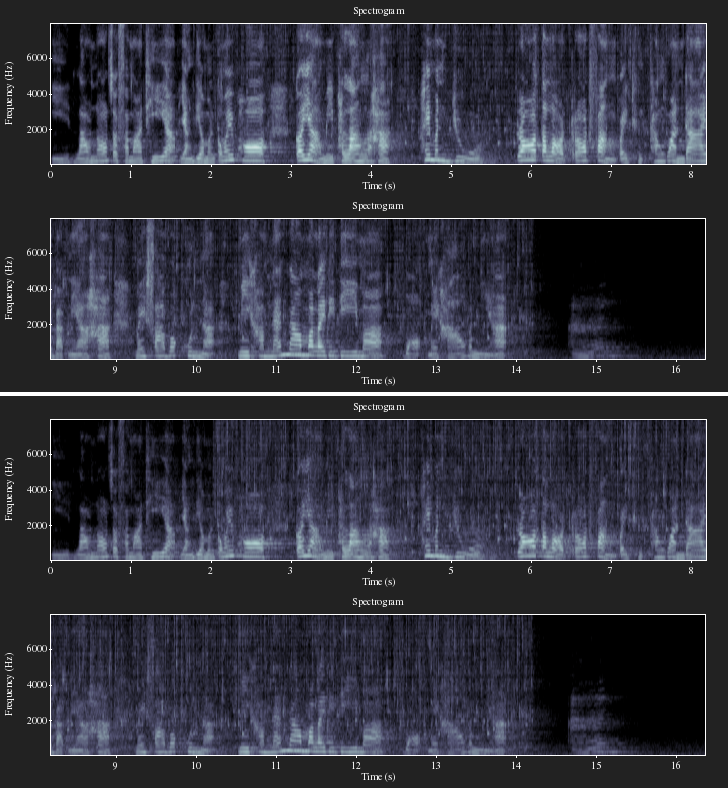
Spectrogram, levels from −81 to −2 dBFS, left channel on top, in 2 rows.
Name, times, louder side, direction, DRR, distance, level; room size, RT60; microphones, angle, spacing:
voice 1, 0.0-4.3 4.6-5.4 5.8-12.3 12.6-13.9, left 5 dB, 65° left, 11 dB, 0.7 m, -30 dB
sound 1, 2.0-14.2, right 2 dB, 25° right, 1.6 m, -47 dB
voice 2, 5.0-5.5 14.7-15.2, right 1 dB, 70° right, 3 dB, 4.4 m, -48 dB
20.0 x 18.5 x 9.7 m, 1.3 s
head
